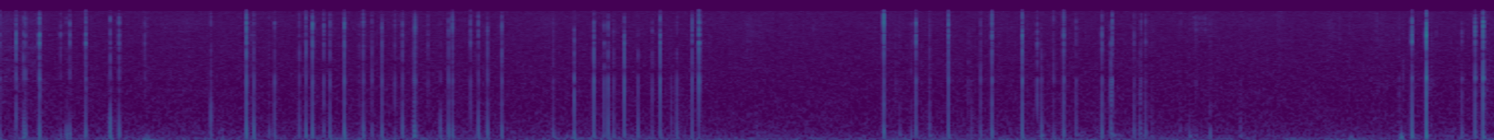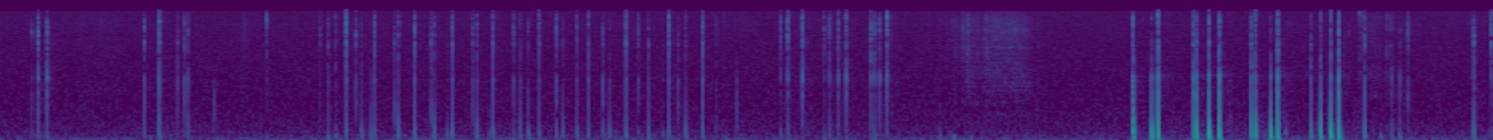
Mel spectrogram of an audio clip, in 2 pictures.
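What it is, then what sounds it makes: Bar soap tapped and scratched. An unwrapped, solid, palm-sized pale blue oval bar of soap is held and scratched and tapped with short fingernails. Quick, dry clicks and scratchy ticks come in irregular bursts over a steady low hum and faint static. A few louder, sharper taps land near the end.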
